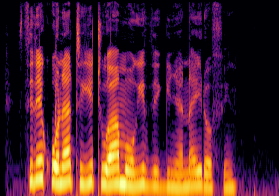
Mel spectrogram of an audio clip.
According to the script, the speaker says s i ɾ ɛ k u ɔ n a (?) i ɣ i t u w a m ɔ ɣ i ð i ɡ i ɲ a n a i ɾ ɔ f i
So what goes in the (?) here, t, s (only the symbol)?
t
